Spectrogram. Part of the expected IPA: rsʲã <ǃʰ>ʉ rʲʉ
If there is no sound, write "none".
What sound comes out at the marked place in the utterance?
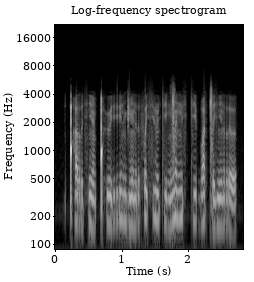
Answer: ǃʰ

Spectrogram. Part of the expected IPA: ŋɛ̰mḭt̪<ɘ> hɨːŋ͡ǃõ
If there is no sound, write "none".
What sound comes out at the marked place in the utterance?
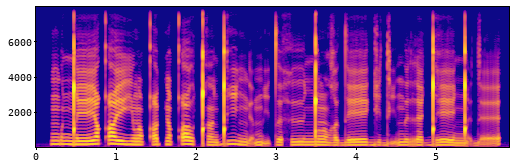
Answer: ɘ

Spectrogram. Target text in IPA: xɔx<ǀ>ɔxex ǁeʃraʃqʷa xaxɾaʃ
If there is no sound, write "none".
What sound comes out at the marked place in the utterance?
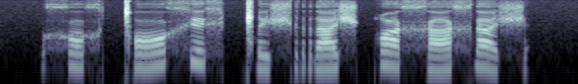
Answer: ǀ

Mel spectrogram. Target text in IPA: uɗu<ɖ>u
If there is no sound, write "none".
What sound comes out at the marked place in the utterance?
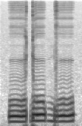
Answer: b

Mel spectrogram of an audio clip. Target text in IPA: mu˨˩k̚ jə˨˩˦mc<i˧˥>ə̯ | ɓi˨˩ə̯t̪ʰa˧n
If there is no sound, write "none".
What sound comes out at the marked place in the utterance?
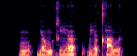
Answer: i˧˥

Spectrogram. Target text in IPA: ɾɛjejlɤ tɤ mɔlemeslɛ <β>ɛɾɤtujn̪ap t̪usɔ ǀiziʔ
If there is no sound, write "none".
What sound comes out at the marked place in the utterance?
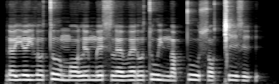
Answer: β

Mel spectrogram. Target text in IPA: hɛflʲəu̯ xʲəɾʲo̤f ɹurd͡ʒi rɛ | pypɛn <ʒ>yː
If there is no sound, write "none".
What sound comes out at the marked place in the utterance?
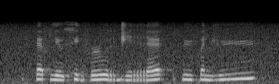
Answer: ʒ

